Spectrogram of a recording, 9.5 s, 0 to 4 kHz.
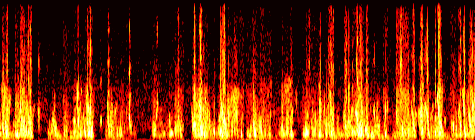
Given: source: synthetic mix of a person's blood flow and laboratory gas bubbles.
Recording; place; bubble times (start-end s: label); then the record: Doppler ultrasound of blood flow; precordium
0.00-0.23 s: bubbles
0.31-0.71 s: bubbles
0.75-0.81 s: bubbles
1.26-1.40 s: bubbles
1.46-1.91 s: bubbles
1.99-2.05 s: bubbles
2.13-2.70 s: bubbles
3.03-3.18 s: bubbles
3.36-3.67 s: bubbles
3.80-4.31 s: bubbles
4.34-4.88 s: bubbles
4.92-5.44 s: bubbles
5.57-5.95 s: bubbles
6.03-6.71 s: bubbles
6.86-7.52 s: bubbles
7.55-7.63 s: bubbles
7.66-7.80 s: bubbles
7.91-8.92 s: bubbles
9.00-9.52 s: bubbles
From the record:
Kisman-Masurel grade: 444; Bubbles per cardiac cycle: continuous sound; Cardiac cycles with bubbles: 100%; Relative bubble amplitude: maximal (0.775 to 0.999); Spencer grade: 4 (maximum detectable bubble signal sounding continuously throughout systole and diastole of every cardiac period, and overriding the amplitude of the normal cardiac signals); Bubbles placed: anywhere in the cardiac cycle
